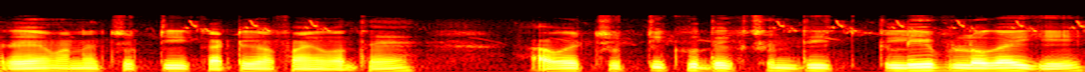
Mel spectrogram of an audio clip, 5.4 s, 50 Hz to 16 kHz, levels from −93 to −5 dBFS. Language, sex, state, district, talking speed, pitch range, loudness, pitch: Odia, male, Odisha, Malkangiri, 130 wpm, 95-110 Hz, -18 LUFS, 105 Hz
